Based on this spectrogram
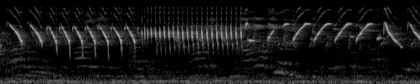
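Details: Canary song used to excite other canaries into singing: a run of falling whistled notes, then a second-long rapid buzzing rattle, followed by bright sweeping chirps repeated about three times per second.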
